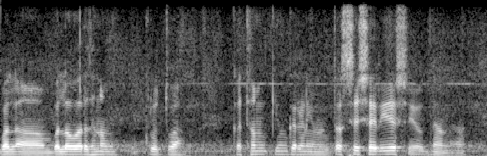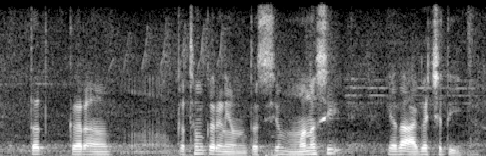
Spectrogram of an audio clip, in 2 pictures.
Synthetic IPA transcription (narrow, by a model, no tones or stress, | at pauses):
bɐbɐlɐʋɐɾd̪ʱɐnɐmkɾut̪ʋa | kɐt̪ʰɐmkjimkɐɾiɳjɐmt̪ɐsjɐʃɐɾiːɾɐʃɐjoːɡnaːna | t̪ɐd̪ | kɐɾ | kɐt̪ʰɐmkɐɾɳijɐmt̪ɐsjɐmɐnɐsi | jɐd̪aːɡɐt͡ʃʰɐt̪ḭ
